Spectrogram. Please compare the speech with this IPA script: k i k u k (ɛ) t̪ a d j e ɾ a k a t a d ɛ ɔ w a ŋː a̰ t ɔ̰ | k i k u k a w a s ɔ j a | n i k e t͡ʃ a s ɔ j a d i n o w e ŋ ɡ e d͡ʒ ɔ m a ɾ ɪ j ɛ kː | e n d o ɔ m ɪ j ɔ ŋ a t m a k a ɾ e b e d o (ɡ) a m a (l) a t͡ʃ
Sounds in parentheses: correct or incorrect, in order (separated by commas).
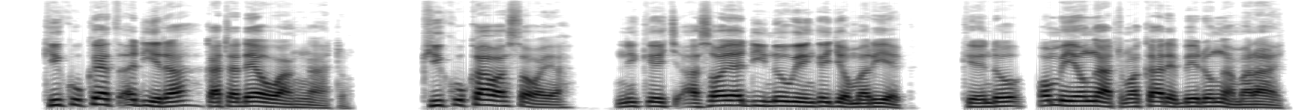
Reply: correct, incorrect, incorrect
